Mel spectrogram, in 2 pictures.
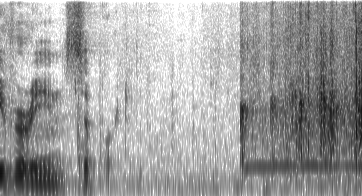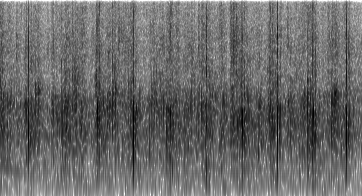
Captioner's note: applause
